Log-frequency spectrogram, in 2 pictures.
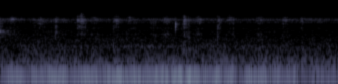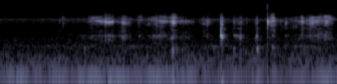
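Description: A stir stick scraping thick epoxy resin off the inside of a mixing cup. The scrapes are faint at first, then louder with several sharp clicks over the last four seconds.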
